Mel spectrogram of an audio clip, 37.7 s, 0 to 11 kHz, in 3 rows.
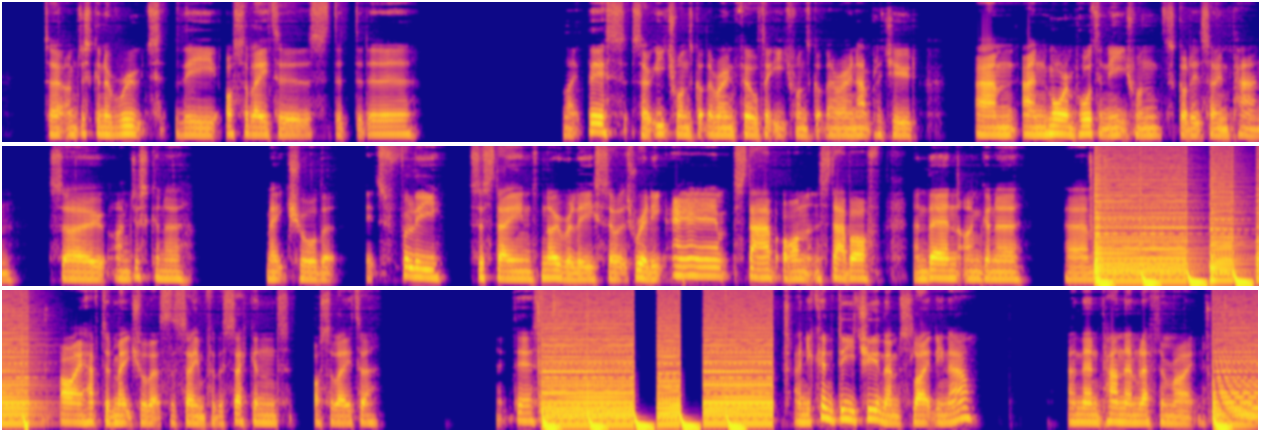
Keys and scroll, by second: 23.4 space, 25.3 space, 30.4 space, 32.7 space, 37.1 space.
